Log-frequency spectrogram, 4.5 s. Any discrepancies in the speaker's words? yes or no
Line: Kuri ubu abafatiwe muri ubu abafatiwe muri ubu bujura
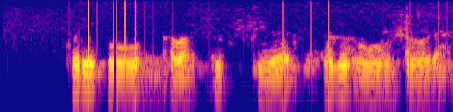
yes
